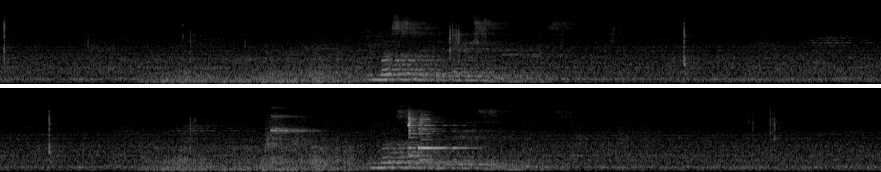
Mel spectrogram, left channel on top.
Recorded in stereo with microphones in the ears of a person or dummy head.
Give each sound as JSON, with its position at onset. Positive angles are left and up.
{"t": 1.3, "sound": "snoring", "side_deg": -20, "distance_m": 2.0}
{"t": 3.6, "sound": "a woman speaking", "side_deg": 90, "distance_m": 6.5}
